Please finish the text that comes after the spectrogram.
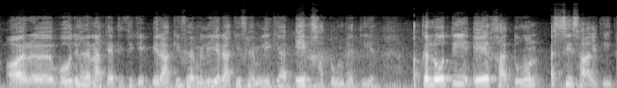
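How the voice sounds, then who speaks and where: A woman's voice: fairly low pitch, expressive, darkish tone, slight background noise. A woman in her sixties, a vlogger who chats casually and rambles to her live viewers, with many fillers.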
